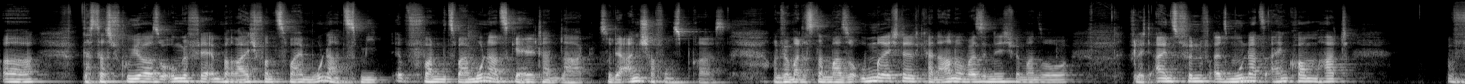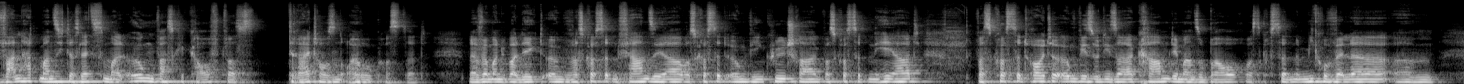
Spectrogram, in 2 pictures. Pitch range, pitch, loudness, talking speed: 115-130 Hz, 120 Hz, -14 LUFS, 175 wpm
